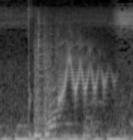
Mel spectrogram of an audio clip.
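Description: Cartoon 'boing' sound effect: a sharp knock, then a springy tone that wobbles up and down several times before fading near the end.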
